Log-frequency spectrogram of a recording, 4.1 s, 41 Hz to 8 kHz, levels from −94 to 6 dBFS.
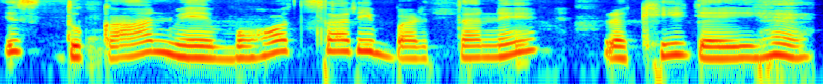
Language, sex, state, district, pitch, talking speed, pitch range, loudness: Hindi, female, Assam, Kamrup Metropolitan, 225 Hz, 130 wpm, 215-290 Hz, -15 LUFS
